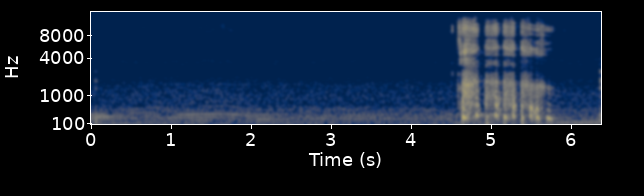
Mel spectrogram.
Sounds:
Cough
